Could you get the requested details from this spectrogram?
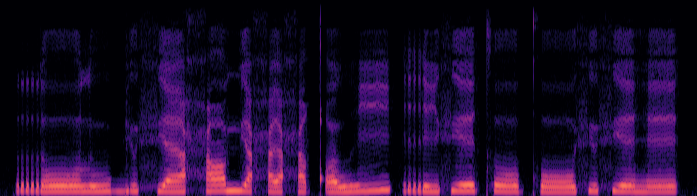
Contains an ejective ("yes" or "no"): yes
